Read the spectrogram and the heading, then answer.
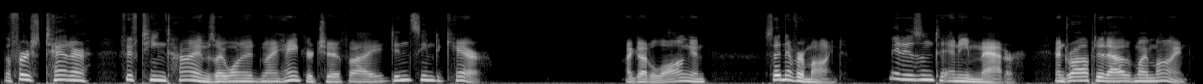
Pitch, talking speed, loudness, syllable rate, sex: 150 Hz, 165 wpm, -19 LUFS, 4.7 syllables/s, male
